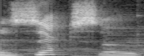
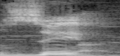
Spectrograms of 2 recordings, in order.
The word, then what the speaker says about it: Zexal: Zeal, or Zexal if you are a English dub watcher. But for me, I am referencing the Japanese name of this anime, and the way they pronounce it is Yu-Gi-Oh! Zeal.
